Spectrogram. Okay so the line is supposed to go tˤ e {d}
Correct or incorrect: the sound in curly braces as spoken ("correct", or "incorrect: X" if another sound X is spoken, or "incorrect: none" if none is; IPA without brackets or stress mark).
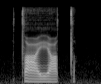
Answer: incorrect: tˤ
